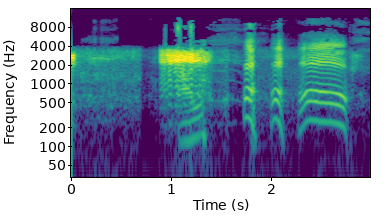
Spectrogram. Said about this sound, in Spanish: A ver, pon, a ver si escuchamos algo. Pon el teléfono, que escuchemos algo a las ovejitas.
